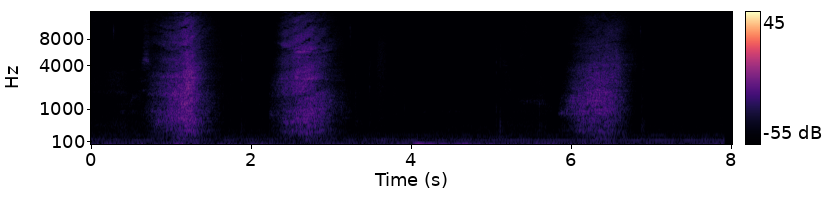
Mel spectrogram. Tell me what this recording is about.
audio de foley para animation
effect, application, sound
